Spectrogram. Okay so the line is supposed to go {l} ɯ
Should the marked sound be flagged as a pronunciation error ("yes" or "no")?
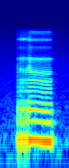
yes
